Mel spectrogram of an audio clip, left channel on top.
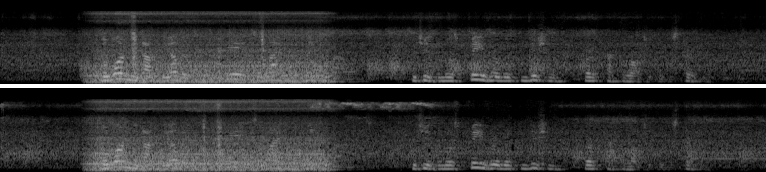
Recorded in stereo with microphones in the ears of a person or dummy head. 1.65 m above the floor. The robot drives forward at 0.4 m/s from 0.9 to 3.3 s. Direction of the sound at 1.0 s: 5° right (ahead or behind).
